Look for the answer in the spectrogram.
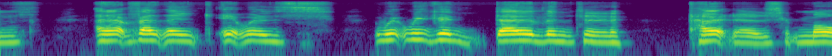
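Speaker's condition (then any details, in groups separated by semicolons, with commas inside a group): Cerebral palsy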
